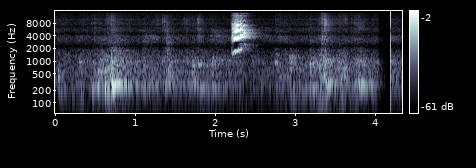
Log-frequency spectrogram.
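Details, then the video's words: One strong, quick high sweeping call from a female double-collared seedeater that is nearly ready for breeding and calling often, set among light rustling and a sharp click near the end. "FÊMEA De COLEIRO GRAVATA CHAMANDO e PIANDO MUITO"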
